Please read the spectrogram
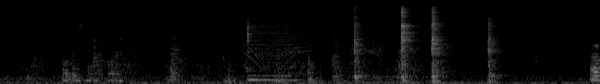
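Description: A few sharp clicks and taps, the loudest two close together about four seconds in.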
